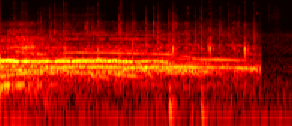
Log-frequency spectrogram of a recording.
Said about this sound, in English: You obviously heard me cheering there when he said that that leadership is about sacrifice.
